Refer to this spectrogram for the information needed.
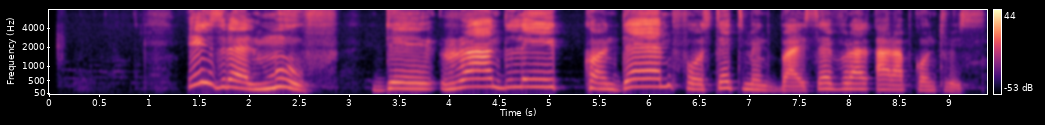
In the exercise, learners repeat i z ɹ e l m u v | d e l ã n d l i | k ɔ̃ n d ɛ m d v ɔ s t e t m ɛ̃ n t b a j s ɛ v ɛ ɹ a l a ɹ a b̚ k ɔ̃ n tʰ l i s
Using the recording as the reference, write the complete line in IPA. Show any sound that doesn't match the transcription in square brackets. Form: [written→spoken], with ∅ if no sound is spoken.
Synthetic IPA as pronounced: i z ɹ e l m u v | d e [l→ɹ] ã n d l i | k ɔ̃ n d ɛ m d [v→f] ɔ s t e t m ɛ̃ n t b a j s ɛ v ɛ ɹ a l a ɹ a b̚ k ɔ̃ n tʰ [l→ɹ] i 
